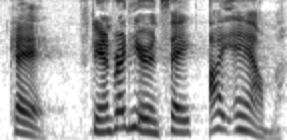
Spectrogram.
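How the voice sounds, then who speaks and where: A middle-aged reverend from Hawaii gives an informal Sunday talk to a congregation in a large indoor spiritual center, and the hall sound is reverberant. Her voice is high and her pace measured as she teaches animatedly, frequently checking in with listeners.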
